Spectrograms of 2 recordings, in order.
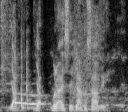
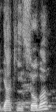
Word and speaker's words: yakisoba: And they call it yakisabi. And as much as I try, I don't know if I'm ever going to get what they call it out of my head. So let me try yakisoba.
